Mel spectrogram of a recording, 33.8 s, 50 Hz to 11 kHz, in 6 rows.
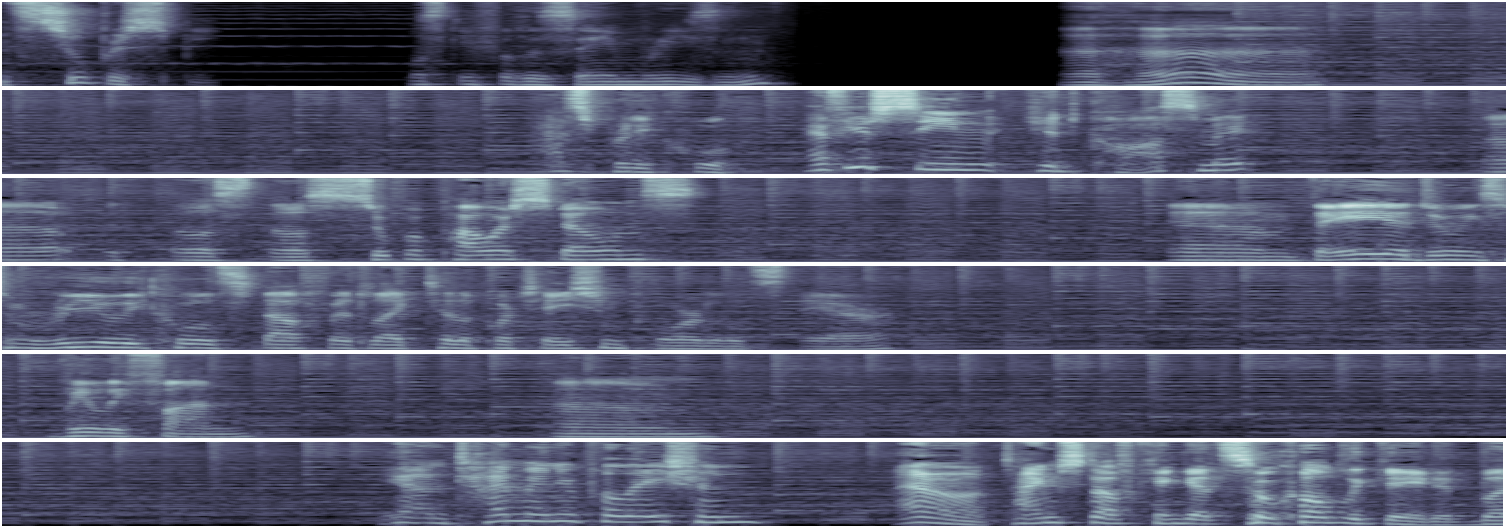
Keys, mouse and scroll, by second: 13.1 click, 23.2 scroll up 1, 26.9 scroll up 1, 32.7 scroll down 1.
